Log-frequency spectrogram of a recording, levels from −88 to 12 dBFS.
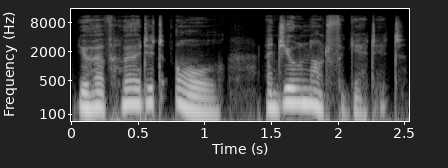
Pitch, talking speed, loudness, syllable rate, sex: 140 Hz, 235 wpm, -17 LUFS, 5.4 syllables/s, male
